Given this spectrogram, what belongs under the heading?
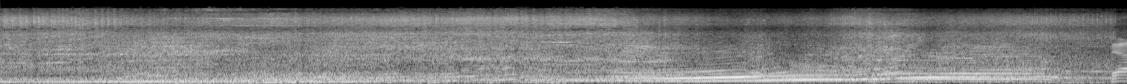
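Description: Vintage snowmobiles, Panteras among them, roar past at a winter show in Newport Center, Vermont. The engines sound loud and close, with a steady two-stroke drone that rises in pitch as the sleds throttle up and pass.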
